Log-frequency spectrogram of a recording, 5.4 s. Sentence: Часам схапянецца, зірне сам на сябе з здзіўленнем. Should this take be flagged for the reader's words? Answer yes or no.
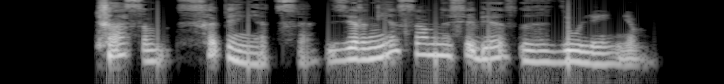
no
